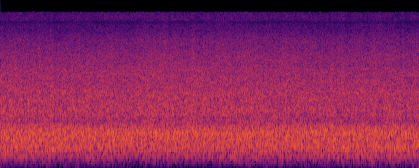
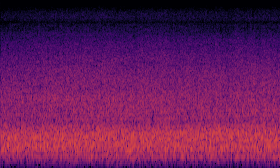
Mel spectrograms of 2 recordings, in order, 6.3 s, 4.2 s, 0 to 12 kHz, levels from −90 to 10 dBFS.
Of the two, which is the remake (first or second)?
first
